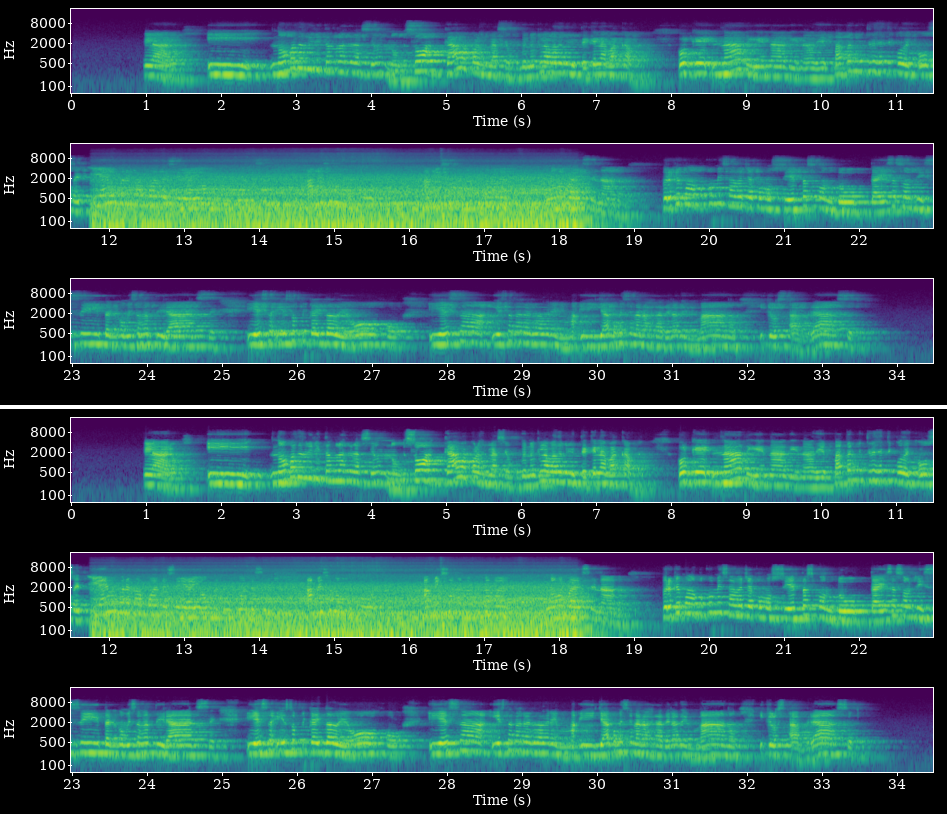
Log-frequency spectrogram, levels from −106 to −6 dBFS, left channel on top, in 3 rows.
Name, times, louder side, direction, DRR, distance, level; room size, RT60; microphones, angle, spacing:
voice 1, 1.0-7.6 8.1-15.8 16.2-17.4 17.8-18.9 19.4-33.5, right 3 dB, 80° right, 7 dB, 4.5 m, -26 dB
sound 1, 11.7-18.3, equal, 25° right, 6.5 m, -21 dB
29.5 x 21.0 x 9.5 m, 0.98 s
head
